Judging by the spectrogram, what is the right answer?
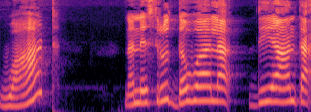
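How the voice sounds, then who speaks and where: In a cartoonish character voice, a woman speaks at an extremely high pitch. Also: ordinary pitch variation. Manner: uses English words.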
